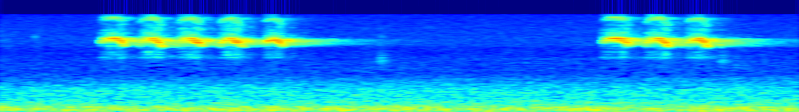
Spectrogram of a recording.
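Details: Northern mockingbird singing at night in suburban New Jersey, a mimic of many bird species; two short bursts of rapid, high, repeated notes separated by a pause, over a low background hum.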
